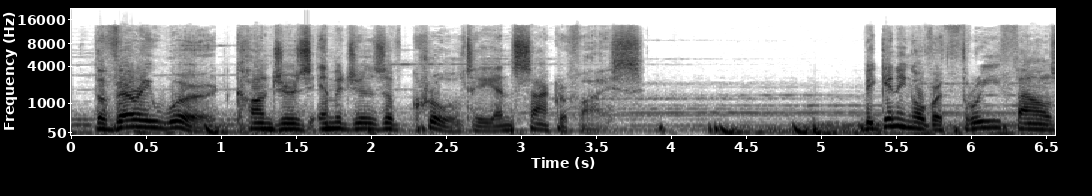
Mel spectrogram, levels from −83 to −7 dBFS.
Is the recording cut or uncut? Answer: cut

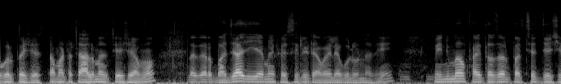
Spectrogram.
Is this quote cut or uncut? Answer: cut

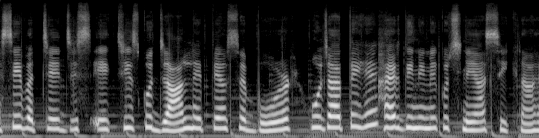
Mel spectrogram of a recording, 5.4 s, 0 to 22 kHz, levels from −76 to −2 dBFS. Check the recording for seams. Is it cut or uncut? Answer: cut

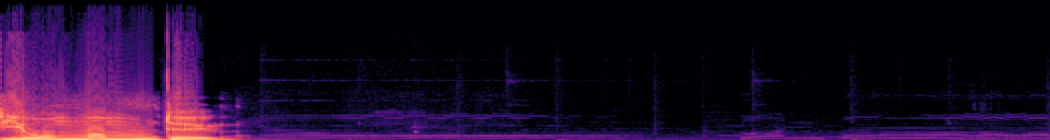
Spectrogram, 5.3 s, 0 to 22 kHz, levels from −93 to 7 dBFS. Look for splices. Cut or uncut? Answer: cut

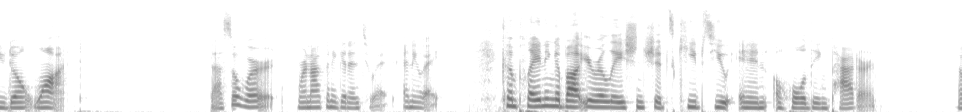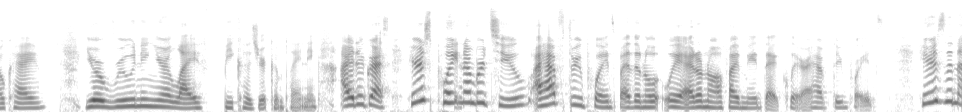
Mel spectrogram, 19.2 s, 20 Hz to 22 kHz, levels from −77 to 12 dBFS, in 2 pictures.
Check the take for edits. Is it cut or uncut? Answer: uncut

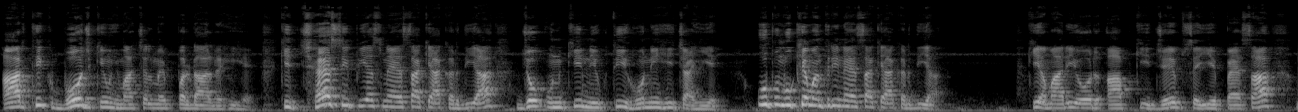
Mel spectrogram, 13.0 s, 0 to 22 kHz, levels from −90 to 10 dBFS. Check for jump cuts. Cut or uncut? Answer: cut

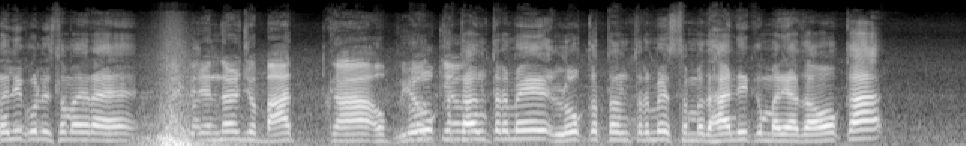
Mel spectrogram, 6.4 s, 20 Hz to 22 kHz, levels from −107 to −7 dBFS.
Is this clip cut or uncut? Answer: cut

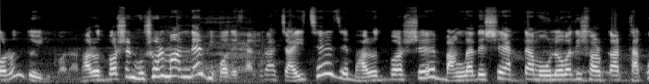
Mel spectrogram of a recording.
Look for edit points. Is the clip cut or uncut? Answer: cut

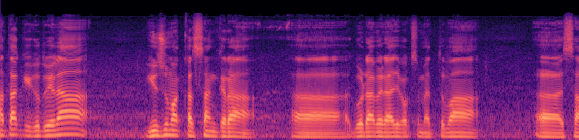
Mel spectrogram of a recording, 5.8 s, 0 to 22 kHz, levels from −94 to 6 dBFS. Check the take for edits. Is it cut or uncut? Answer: uncut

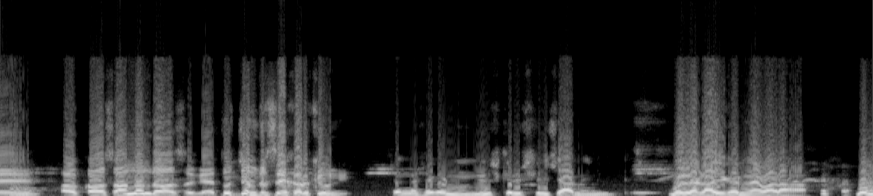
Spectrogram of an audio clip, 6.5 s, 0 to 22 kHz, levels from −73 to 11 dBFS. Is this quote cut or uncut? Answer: uncut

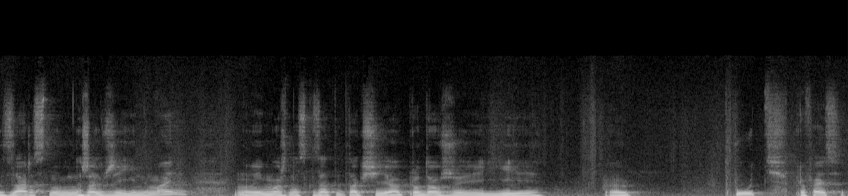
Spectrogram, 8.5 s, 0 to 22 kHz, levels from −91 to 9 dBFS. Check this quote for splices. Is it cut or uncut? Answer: uncut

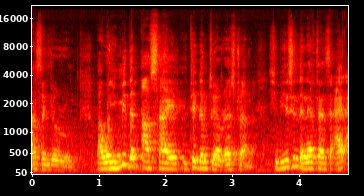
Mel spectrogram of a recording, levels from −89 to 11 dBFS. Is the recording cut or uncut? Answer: uncut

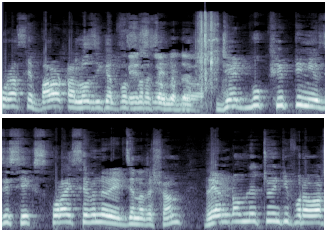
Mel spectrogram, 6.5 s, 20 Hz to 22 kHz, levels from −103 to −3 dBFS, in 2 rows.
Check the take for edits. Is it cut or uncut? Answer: cut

